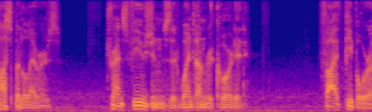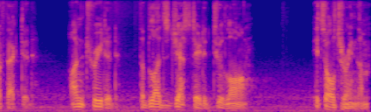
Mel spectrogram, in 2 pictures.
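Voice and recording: A man uses a put-on character voice with extremely low pitch, vocal fry and ordinary pitch variation, speaking at a slow pace with long, frequent pauses.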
